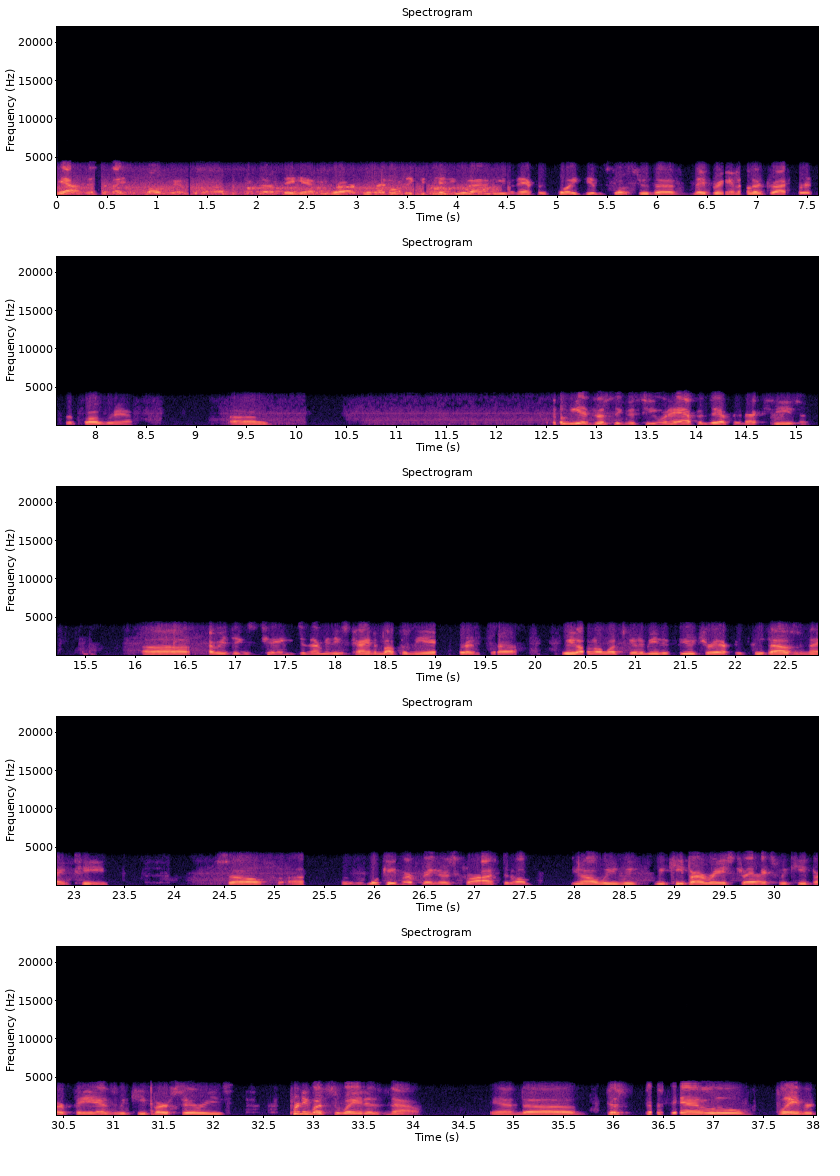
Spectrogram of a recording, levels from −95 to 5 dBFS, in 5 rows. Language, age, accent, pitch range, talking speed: English, 50-69, American, 105-135 Hz, 160 wpm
